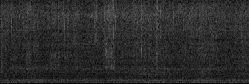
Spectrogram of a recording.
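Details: Wild honey bee colony in a forest during a honey harvest, the colony being taken home; a dense, steady droning buzz of many bees with a low hum and bright overtones, holding without pause throughout.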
